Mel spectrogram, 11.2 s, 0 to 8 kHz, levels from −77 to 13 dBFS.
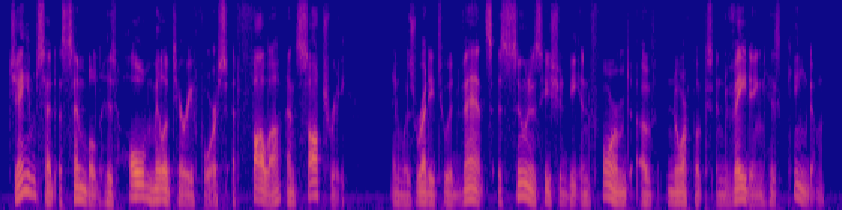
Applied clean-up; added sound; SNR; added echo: none; none; none; none.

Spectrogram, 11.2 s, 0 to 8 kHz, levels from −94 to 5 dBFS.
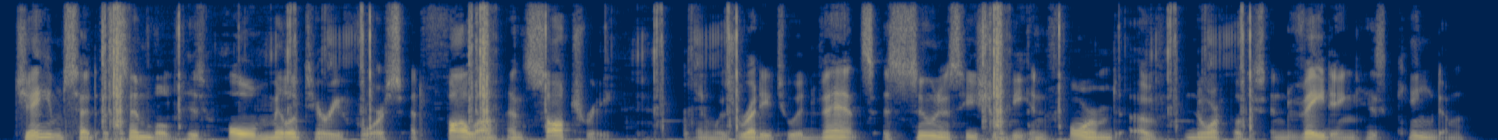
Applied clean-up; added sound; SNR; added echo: classical method log-MMSE.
